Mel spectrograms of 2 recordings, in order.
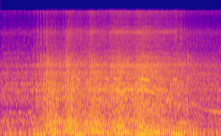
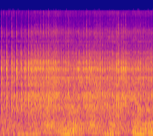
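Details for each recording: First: Spacy scooter after repair of loose cooling fan on worn bosses: catches and settles to even soft idle putter, no metallic rattle; fixed. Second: Honda Spacy scooter, earlier serviced elsewhere with new con rod and bearing yet still very rough: harsh uneven rattling clatter at idle from flywheel/magnet cooling fan side; crankshaft bearing and rod fine.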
